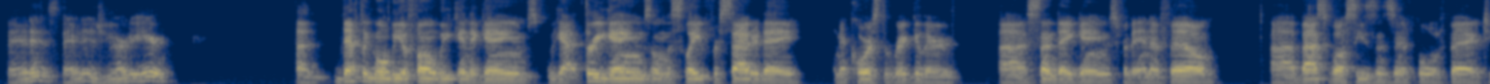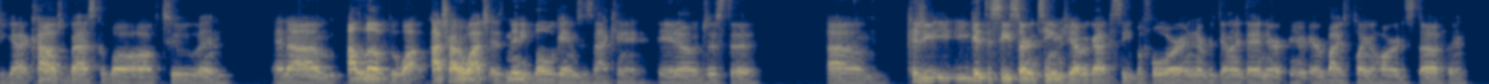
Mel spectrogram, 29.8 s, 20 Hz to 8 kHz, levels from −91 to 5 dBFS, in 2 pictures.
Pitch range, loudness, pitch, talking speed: 90-105 Hz, -27 LUFS, 100 Hz, 200 wpm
